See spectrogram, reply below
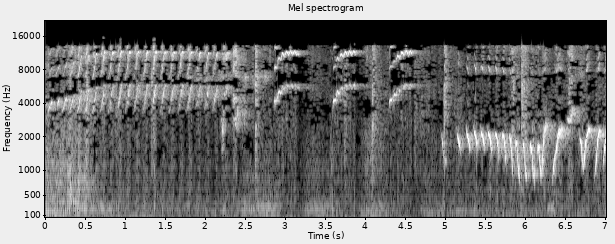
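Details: White-rumped shama described as having a fighter's mentality and being ready for contest, singing a rich varied song: high rapid notes, then repeated sweeping upward whistles, ending in a descending series of slurred phrases.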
